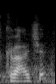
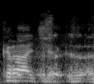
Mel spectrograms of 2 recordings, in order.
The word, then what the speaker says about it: Krajicek: We have Richard Krajicek.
